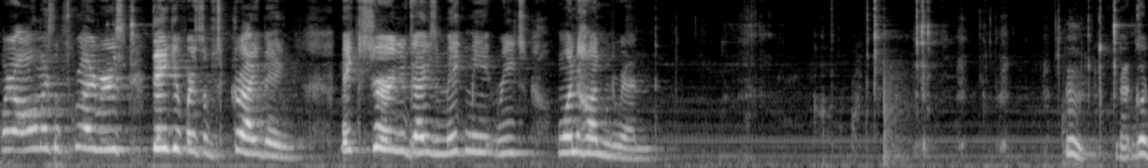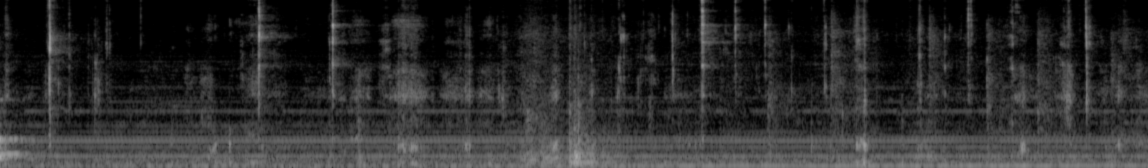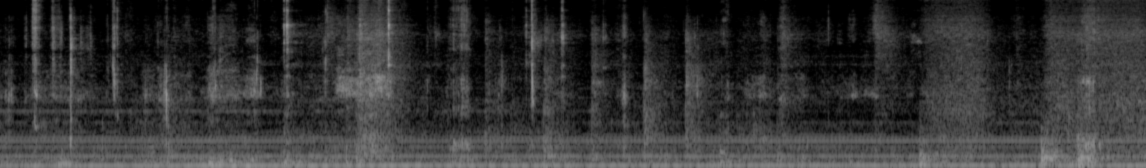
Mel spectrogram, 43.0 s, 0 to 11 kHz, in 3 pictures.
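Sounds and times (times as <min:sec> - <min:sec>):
faint steady hum: 0:00.0 - 0:43.0
person chewing crunchy cereal: 0:08.6 - 0:14.1, 0:14.9 - 0:40.1.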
